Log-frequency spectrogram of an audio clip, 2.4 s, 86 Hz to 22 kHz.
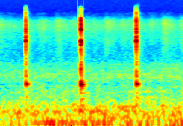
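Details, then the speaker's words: Ford Ranger no-start diagnosis, hood open, fuel pump relay commanded on and off with a scan tool: four crisp, evenly spaced clicks about 0.7 s apart; relay switching properly. "okay so that's the fuel pump relay we know that's active that's inside of here"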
